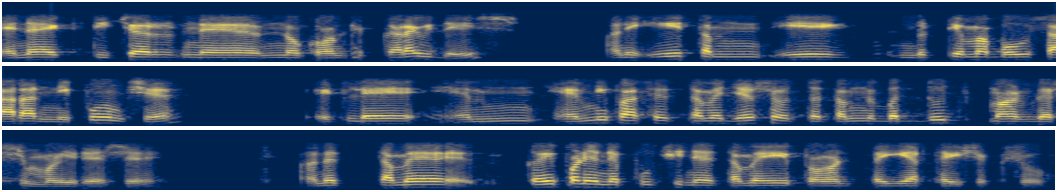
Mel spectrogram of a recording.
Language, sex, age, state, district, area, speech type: Gujarati, male, 60+, Gujarat, Anand, urban, conversation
